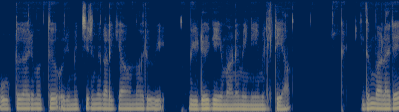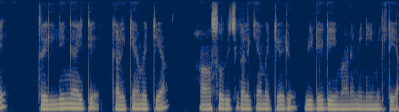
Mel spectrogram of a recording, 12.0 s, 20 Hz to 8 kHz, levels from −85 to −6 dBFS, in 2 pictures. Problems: low volume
